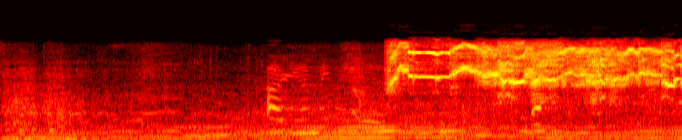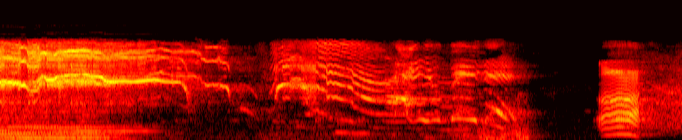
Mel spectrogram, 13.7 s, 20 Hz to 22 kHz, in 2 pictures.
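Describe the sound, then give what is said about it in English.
The Rock and Roll Roller Coaster launches with riders screaming. A low rumbling build gives way to a loud, sustained chorus of high screams that fades out, followed by a few shorter bursts of yelling. “welcome to the rock and roll roller coaster. Please shut your eyes. Keep your hands and feet inside the ride at all times. And here we go. 5, 4, 3, 2, 1, ignition.”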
